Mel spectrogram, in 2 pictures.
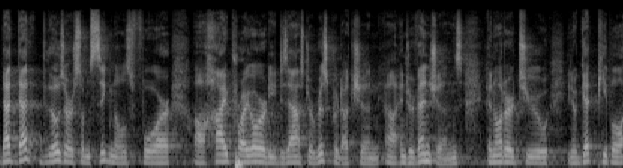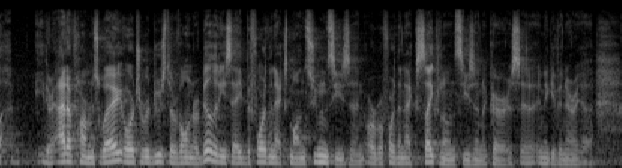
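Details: Adult male speaker; Normal voice.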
